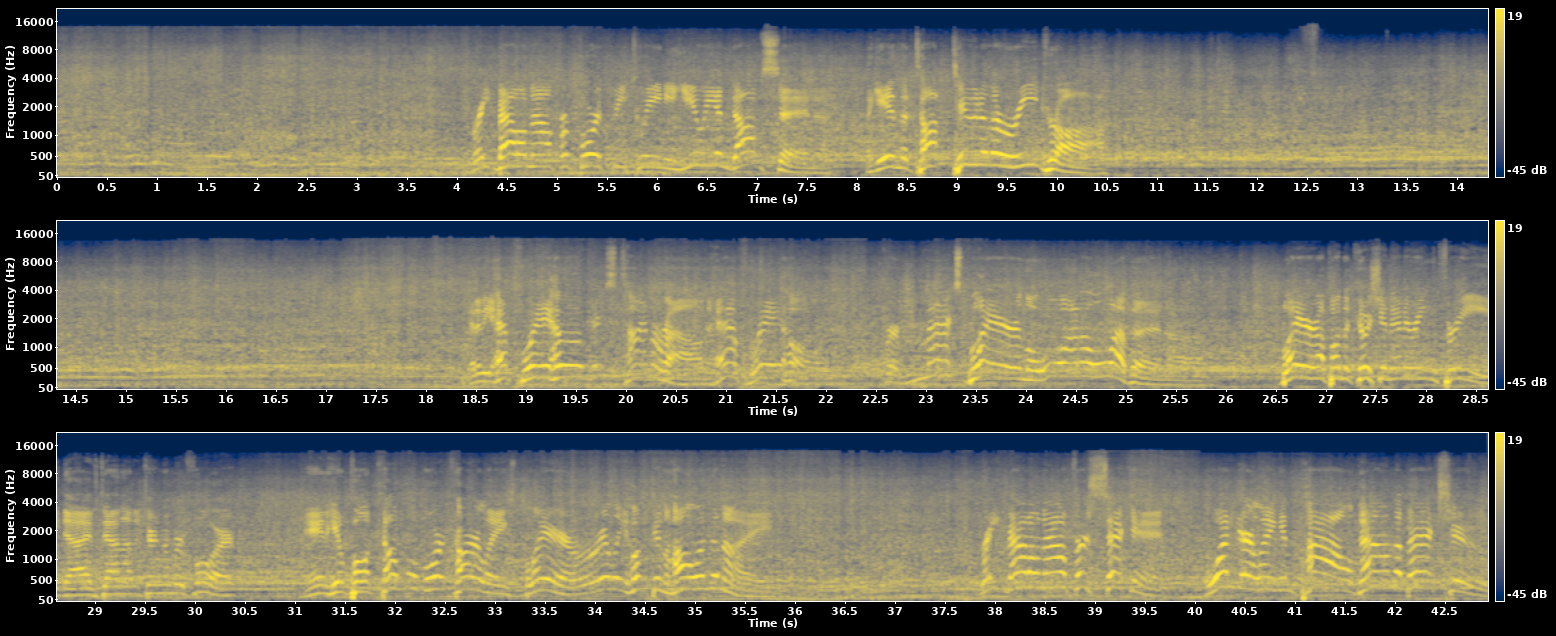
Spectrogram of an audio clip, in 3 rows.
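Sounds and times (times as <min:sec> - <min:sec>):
race car engines running flat out: 0:00.0 - 0:42.9
announcer speaking over pa: 0:04.1 - 0:10.6, 0:18.4 - 0:25.9, 0:26.5 - 0:35.8, 0:37.8 - 0:42.9.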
